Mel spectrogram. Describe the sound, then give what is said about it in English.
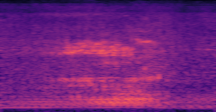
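A car engine revs in a brief roaring swell that builds to a peak midway and eases off, a steady low rumble throughout. “Sorry, I have a guy showing off how impressive his motor is.”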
